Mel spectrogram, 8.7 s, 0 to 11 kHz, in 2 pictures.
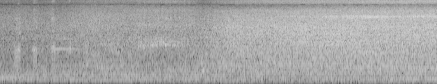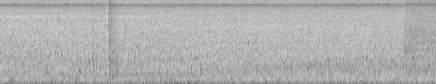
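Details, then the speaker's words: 2001 Ford Explorer started after a fresh battery and a jumper, with fuel at the rail: steady, even idle hum with no misses, knocks or surges, and it is charging; it later died on a test drive. "Runs cherry. Let's see if it's charging. Yeah, it's charging."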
